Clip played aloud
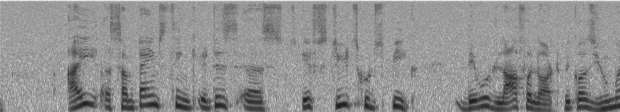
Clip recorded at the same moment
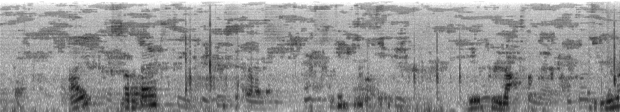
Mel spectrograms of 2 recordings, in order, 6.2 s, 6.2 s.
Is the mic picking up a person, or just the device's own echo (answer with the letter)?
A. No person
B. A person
A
